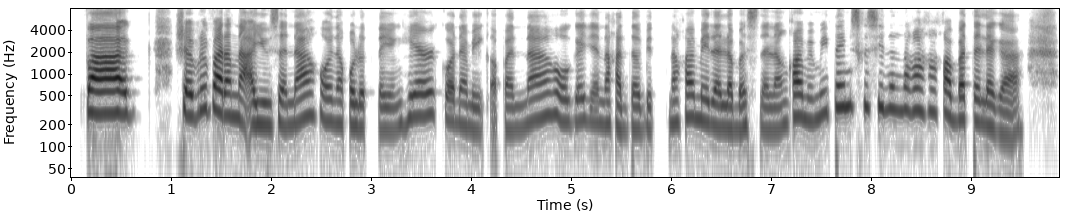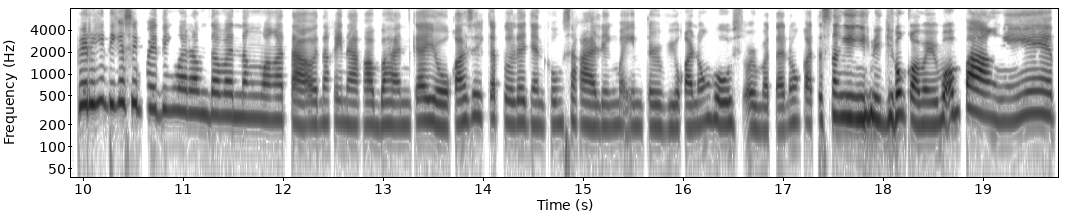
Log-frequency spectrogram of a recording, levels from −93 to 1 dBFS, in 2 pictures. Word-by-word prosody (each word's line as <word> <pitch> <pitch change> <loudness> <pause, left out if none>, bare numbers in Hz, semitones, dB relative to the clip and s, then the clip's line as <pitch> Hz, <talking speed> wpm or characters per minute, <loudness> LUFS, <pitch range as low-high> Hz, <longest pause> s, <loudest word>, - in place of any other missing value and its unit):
'pag 290 -1 +10 0.4
siyempre 285 +1 -1
parang 290 -6 +5
naayusan 200 -1 -2
na'ko, 245 +1 -2
nakulot 195 -3 -5
na 175 - -10
'yong 175 +2 -9
hair 265 +3 -3
ko, 290 - -5
na-makeupan 175 -3 -9
na'ko, 240 +1 -4
ganyan, 225 -2 -9
nakadamit 175 -3 -7 0.2
na 210 - -7
kami, 240 -1 -4
lalabas 185 -2 -5
na - - -9
lang 175 +3 -7
kami. 260 -3 +1
May 275 +5 -9
times 350 +3 -2
kasi 355 -1 -5
nakakakaba 310 -6 -2
talaga. 195 -10 -4 0.5
Pero 380 +1 +3
hindi 400 -2 +1
kasi 405 0 +2
puwedeng 325 -1 -4
maramdaman 280 -3 -1
ng 255 -1 -4
mga 240 -1 -2
tao 195 -1 +2
na 210 +1 -9
kinakabahan 200 -2 -4
kayo, 220 -3 0
kasi 230 +6 -1
katulad 215 -4 -6
niyan 200 -2 -7
kung 205 +1 -10
sakaling 195 -3 -4
ma-interview 190 -1 -8
ka 190 - +1
no'ng 230 +4 -5
host 205 -2 -1
or 185 - -1
matanong 175 +5 -6
ka, 215 - -2
tapos 240 - -5
nanginginig 250 -2 +3
'yong 270 +2 +6
kamay 205 -3 +2
mo, 255 +3 +5
am 295 - -6
pangit. 270 -2 +4
230 Hz, 165 wpm, -23 LUFS, 200-275 Hz, 0.5 s, pag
